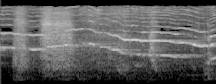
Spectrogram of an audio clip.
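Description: Violin playing high, gliding notes that slide slowly downward, with a brief scratchy rasp about half a second in.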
